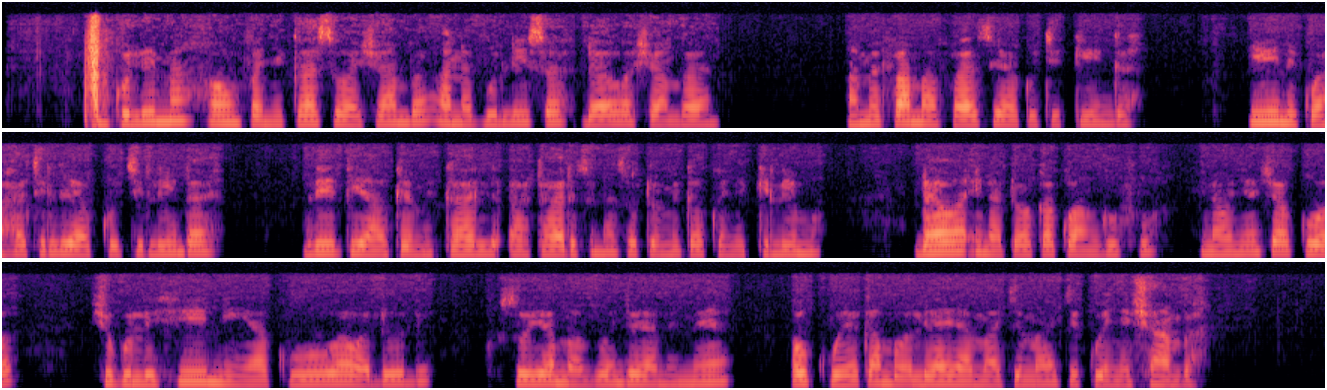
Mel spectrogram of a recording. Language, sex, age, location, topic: Swahili, female, 25-35, Nakuru, health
